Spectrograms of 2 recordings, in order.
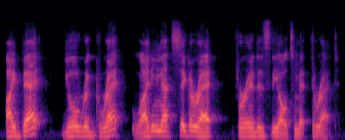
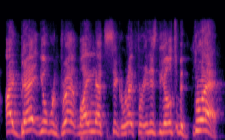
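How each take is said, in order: First: It is said in a neutral way. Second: It is said aggressively, like yelling at someone.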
